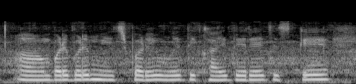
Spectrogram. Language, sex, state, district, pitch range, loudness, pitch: Hindi, female, Chandigarh, Chandigarh, 200-210 Hz, -15 LUFS, 205 Hz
